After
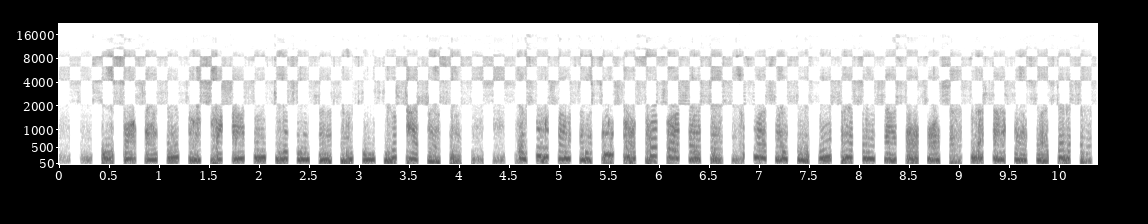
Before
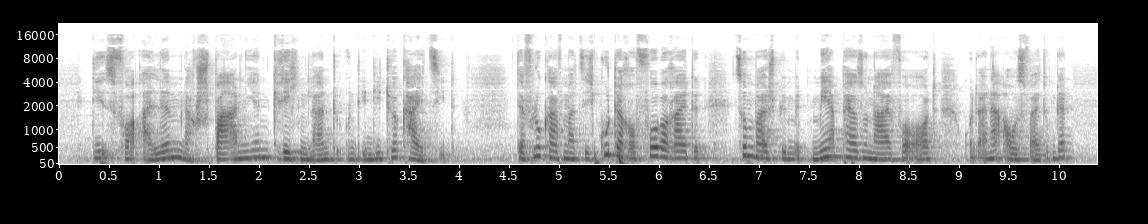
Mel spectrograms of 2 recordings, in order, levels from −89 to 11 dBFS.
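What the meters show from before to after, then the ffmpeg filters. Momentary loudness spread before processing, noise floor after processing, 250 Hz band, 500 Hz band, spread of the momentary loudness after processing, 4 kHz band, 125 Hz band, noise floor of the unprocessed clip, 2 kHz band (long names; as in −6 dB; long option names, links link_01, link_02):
9 LU, −62 dBFS, −5.0 dB, −14.0 dB, 5 LU, −6.5 dB, −1.5 dB, −53 dBFS, −13.5 dB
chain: -filter_complex "[0:a]highshelf=frequency=9000:gain=10,acrossover=split=120[link_01][link_02];[link_02]volume=23.5dB,asoftclip=hard,volume=-23.5dB[link_03];[link_01][link_03]amix=inputs=2:normalize=0,acrossover=split=3700[link_04][link_05];[link_05]acompressor=threshold=-53dB:ratio=4:attack=1:release=60[link_06];[link_04][link_06]amix=inputs=2:normalize=0,equalizer=frequency=125:width_type=o:width=1:gain=9,equalizer=frequency=250:width_type=o:width=1:gain=7,equalizer=frequency=500:width_type=o:width=1:gain=-9,equalizer=frequency=1000:width_type=o:width=1:gain=9,equalizer=frequency=2000:width_type=o:width=1:gain=-10,equalizer=frequency=4000:width_type=o:width=1:gain=4,equalizer=frequency=8000:width_type=o:width=1:gain=10,asplit=2[link_07][link_08];[link_08]asplit=7[link_09][link_10][link_11][link_12][link_13][link_14][link_15];[link_09]adelay=91,afreqshift=-31,volume=-4dB[link_16];[link_10]adelay=182,afreqshift=-62,volume=-9.4dB[link_17];[link_11]adelay=273,afreqshift=-93,volume=-14.7dB[link_18];[link_12]adelay=364,afreqshift=-124,volume=-20.1dB[link_19];[link_13]adelay=455,afreqshift=-155,volume=-25.4dB[link_20];[link_14]adelay=546,afreqshift=-186,volume=-30.8dB[link_21];[link_15]adelay=637,afreqshift=-217,volume=-36.1dB[link_22];[link_16][link_17][link_18][link_19][link_20][link_21][link_22]amix=inputs=7:normalize=0[link_23];[link_07][link_23]amix=inputs=2:normalize=0,agate=range=-11dB:threshold=-32dB:ratio=16:detection=peak,acompressor=threshold=-29dB:ratio=6,alimiter=level_in=8.5dB:limit=-24dB:level=0:latency=1:release=24,volume=-8.5dB,afftfilt=real='re*gt(sin(2*PI*4.6*pts/sr)*(1-2*mod(floor(b*sr/1024/2100),2)),0)':imag='im*gt(sin(2*PI*4.6*pts/sr)*(1-2*mod(floor(b*sr/1024/2100),2)),0)':win_size=1024:overlap=0.75,volume=8dB"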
